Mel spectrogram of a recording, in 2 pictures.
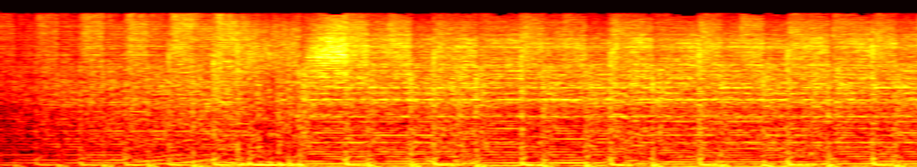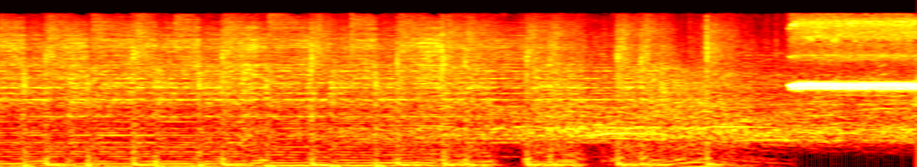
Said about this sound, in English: That's right, you heard the whistle, and it must be that time again.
